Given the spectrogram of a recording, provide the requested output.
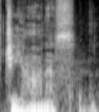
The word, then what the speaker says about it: Giannis: ones at some point Yannis not TMO pretty much a number one already but you know believe he said the name wrong it's gianas that hard fans are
